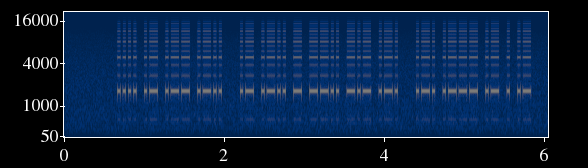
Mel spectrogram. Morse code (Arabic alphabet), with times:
0.7-2.0 حاول
2.2-4.2 التذكر
4.4-5.8 رجاءا

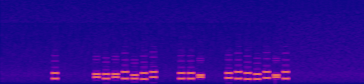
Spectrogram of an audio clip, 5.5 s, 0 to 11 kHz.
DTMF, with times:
0.8-0.9 6
1.4-2.3 050B43D
2.7-3.0 66*
3.4-4.3 9B32C*B

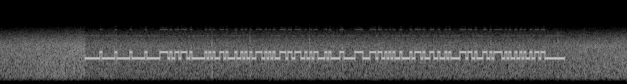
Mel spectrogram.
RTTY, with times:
2.0-2.8 YGJAY
2.9-3.7 NBXVO
3.8-4.6 YKHPX
4.7-5.5 UEFFL

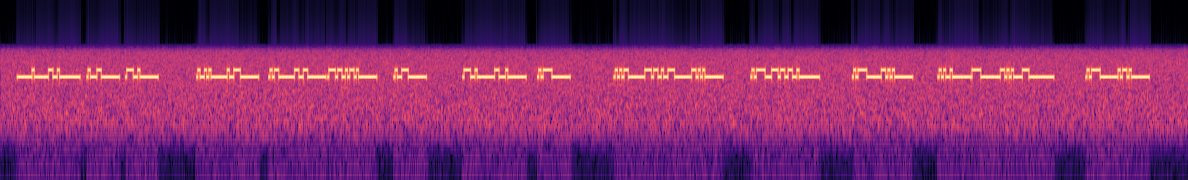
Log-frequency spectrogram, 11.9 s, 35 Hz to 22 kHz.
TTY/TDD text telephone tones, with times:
0.5-3.1 PUNJABI
3.4-6.3 DANCES
6.6-7.7 ARE
7.9-11.3 PERFORMED

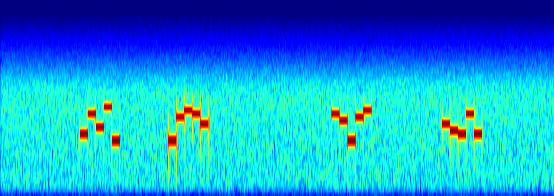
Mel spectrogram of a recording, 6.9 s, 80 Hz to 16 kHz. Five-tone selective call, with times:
1.0-1.5 39551
2.1-2.6 18096
4.1-4.6 97180
5.5-6.0 64393

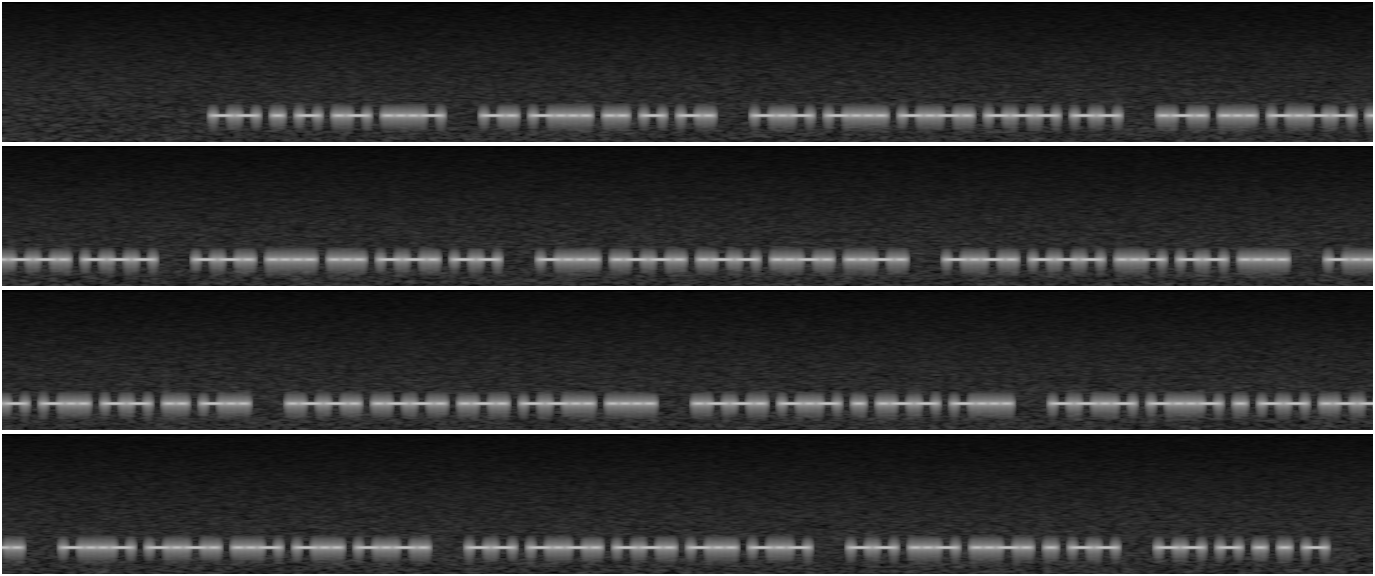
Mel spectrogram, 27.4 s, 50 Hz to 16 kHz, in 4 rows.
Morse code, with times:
1.1-2.2 METAV
2.4-3.5 NBITN
3.8-5.6 KBCOM
5.8-7.6 RSYPO
7.8-9.3 GHSGM
9.5-11.4 BPWFF
11.6-13.3 COUMH
13.5-14.9 XDMID
15.1-17.0 PPRZH
17.2-18.7 PKEWB
19.0-20.7 QXEMP
20.9-22.7 XCUDC
22.9-24.6 MCGDK
24.8-26.1 MUFEM
26.3-27.2 MTEET

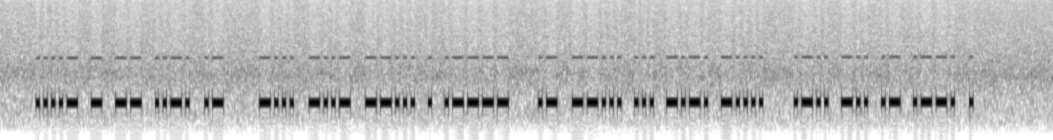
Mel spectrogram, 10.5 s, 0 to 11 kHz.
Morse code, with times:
0.4-2.2 4TMFA
2.6-5.1 BX7E1
5.4-7.6 A7SC6
7.9-9.7 LDAPE

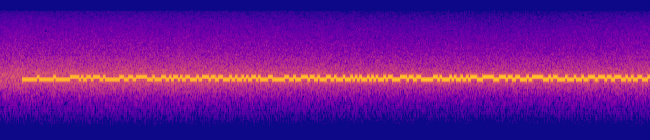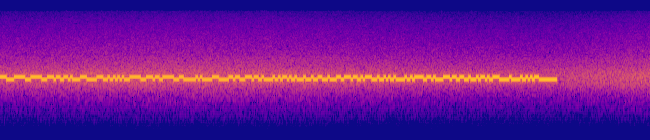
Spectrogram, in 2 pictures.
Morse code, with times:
none

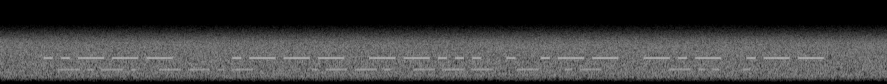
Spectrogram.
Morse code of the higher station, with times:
0.4-1.7 2
2.3-8.2 J7EWKW

